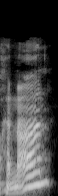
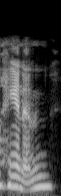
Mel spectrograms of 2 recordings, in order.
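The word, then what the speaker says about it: Hannan: his name and I hope I'm pronounc it Daniel Hanan or Hannon. Daniel Hannon. Hannon. Okay. I for some reason thought it might be Hanan, but he he's a former politician from the UK.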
